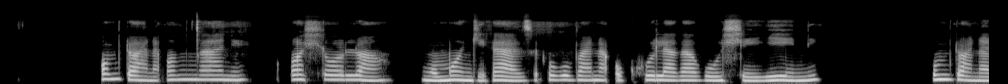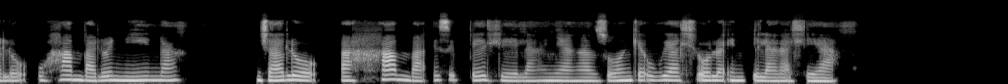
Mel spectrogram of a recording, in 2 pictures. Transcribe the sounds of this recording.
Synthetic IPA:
um̩tʼwanaʔom̩ŋ͡ǀanɛ | ɔɬɔlwa | ŋɔmoŋiɣaziʔuɣuβanaʔukʰulaɣaɣuɬɛjiːni | um̩tʼwanalɔ̰uhambʱalonina | nd͡ʒʱalɔ | ahambʱaʔisib̥ʱɛɮɛlaɲaŋazɔŋkʼɛʔuɣujaɬɔlwaʔimpʼilaɣaɬɛjaːβɔ

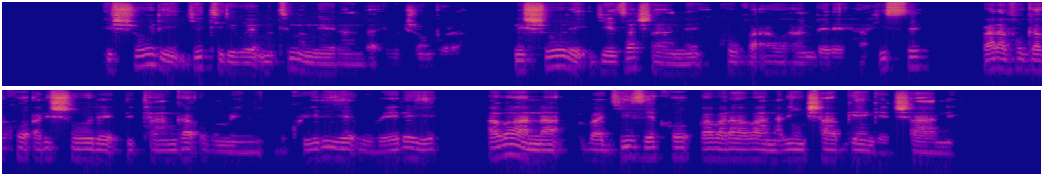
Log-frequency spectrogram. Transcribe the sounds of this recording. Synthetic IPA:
iʃuɾiɾɟitʰiɾiwe̞mutʰimamŋeːɾaːndaʔiβud͡ʒuːmbuɾa | niʃuɾeɾɟiːzat͡ʃaːne̞kʰuva̰ʔaho̞ɦaːmbe̞ɾe̞hahise̞ | βaɾavuɡakʰo̞ʔaɾiʃuːɾe̞ɾitʰaːŋɡaʔuβume̞ɲiβukwiːɾije̞βuβe̞ːɾe̞je̞ | aβaːnaβaɟize̞kʰo̞βaβaɾaːβaːnaβiːnt͡ʃab̚ɡe̞ːŋɡe̞t͡ʃaːne̞

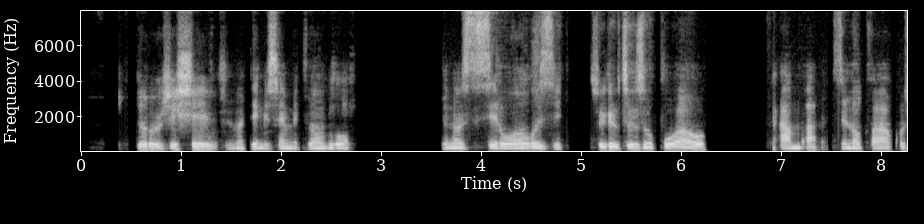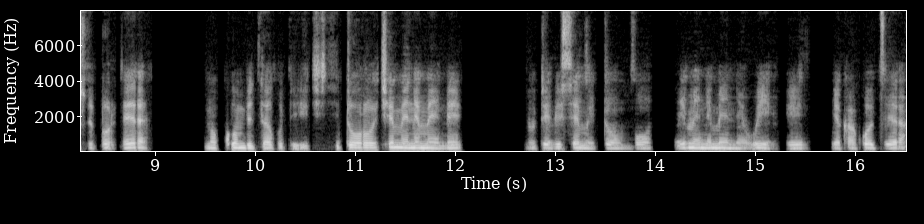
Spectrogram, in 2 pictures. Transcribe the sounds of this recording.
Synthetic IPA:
ʐitoɾo̞ʐiʃeʐino̞te̞ŋɡesamito̞mbo̞ | ʐino̞zisirwaokuti | ʐ̥iɡeʐezo̞puwawo | kambad͡zino̞b͡vakuʐibʱore̞ɾa | d͡zino̞kumbid͡zakutḭt͡ʃi̥t͡ʃito̞ɾo̞t͡ʃe̞me̞ne̞me̞ne̞ | ino̞te̞ŋɡesemito̞mbo̞ | jeme̞ne̞me̞ne̞ṵje̞ŋe̞ | jakako̞d͡ze̞ːɾa

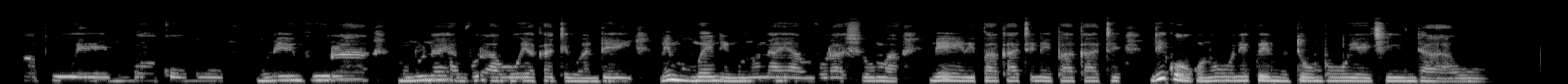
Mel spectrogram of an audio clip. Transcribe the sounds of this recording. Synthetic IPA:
mapʰuwemumakomu | muneɱvuramuno̞najaɱvuɾawo̞jakadewambe̞ine̞mumwe̞nimuno̞najaɱvuɾaʃo̞mane̞ripakatine̞pakaːtindiko̞kunoːne̞kwe̞mito̞mbo̞je̞t͡ʃiːndaːwo

